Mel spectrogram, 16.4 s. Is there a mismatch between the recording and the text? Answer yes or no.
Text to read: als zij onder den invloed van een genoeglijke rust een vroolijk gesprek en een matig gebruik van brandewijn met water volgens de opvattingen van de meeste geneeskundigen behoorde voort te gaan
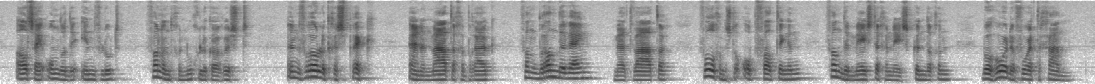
no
